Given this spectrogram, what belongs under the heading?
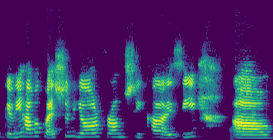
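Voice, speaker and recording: A woman moderating a webinar, halting as she searches for words while putting questions to a guest. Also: high-pitched, sharp tone. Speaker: webinar host. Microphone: video call. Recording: slightly dull online call audio.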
